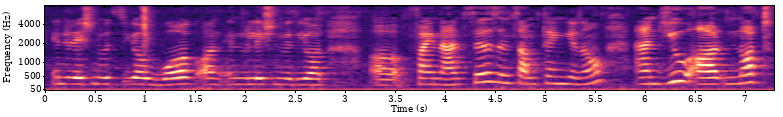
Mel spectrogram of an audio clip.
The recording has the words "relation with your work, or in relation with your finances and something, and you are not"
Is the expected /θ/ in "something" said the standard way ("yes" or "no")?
no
